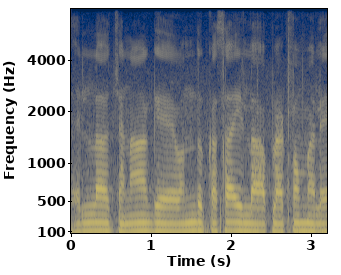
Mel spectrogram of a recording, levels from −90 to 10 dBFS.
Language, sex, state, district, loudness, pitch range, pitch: Kannada, male, Karnataka, Raichur, -14 LUFS, 105-110 Hz, 105 Hz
